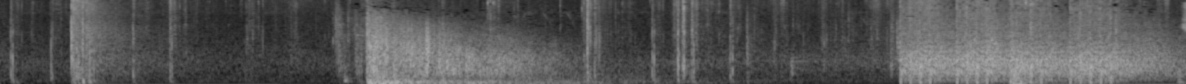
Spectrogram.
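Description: Gunfire from an enemy rider in a shooter video game, sharp isolated shots and short automatic bursts, with a louder close-range stretch of rapid fire, footsteps between, no talking.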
